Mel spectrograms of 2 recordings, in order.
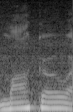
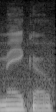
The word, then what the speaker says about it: Mako: you want to but I've heard Marco I've heard Mako whatever but I always go by Mako kind of like the mako shark and in fact in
